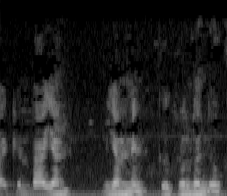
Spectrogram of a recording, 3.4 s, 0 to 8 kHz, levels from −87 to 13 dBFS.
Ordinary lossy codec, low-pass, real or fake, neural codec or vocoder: MP3, 32 kbps; 7.2 kHz; real; none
